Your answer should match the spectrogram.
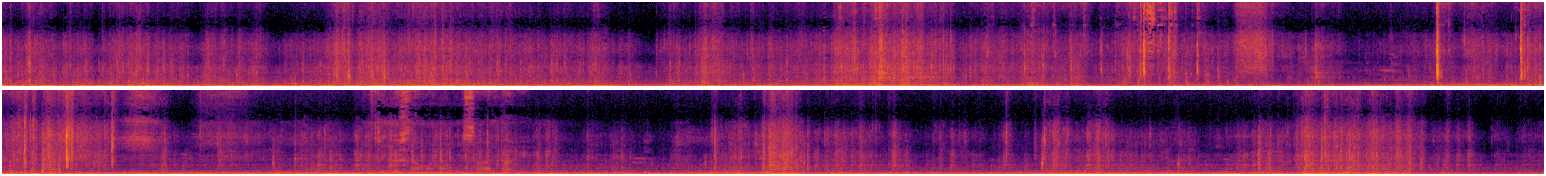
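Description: Car driving over rough desert sand, heard from inside the cabin: a steady low rumble of engine and tyres with scattered knocks and rattles. About halfway through a steady engine hum comes in.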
